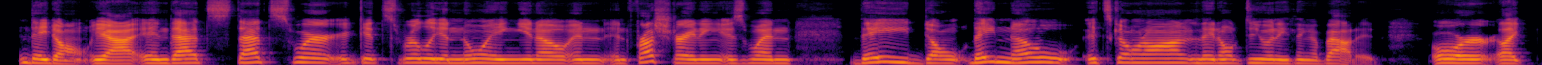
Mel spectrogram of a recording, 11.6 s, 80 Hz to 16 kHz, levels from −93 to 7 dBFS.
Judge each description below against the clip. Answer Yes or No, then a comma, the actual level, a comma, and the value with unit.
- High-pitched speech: Yes, high, 210 Hz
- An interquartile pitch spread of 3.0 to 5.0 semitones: No, narrow, 2.5 semitones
